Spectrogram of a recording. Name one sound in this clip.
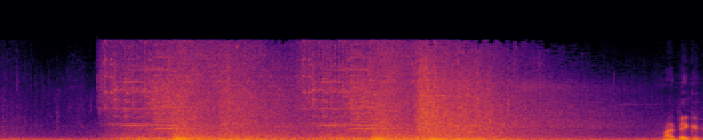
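A magic spell bursts into a loud, shimmering rush and slowly fades.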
